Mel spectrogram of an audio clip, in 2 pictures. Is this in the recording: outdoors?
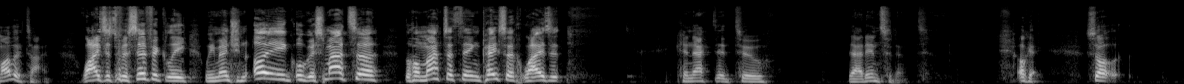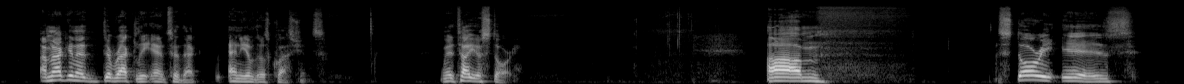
no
